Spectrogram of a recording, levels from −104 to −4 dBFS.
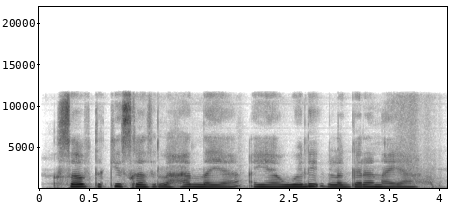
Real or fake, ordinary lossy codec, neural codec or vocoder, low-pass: real; none; none; none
